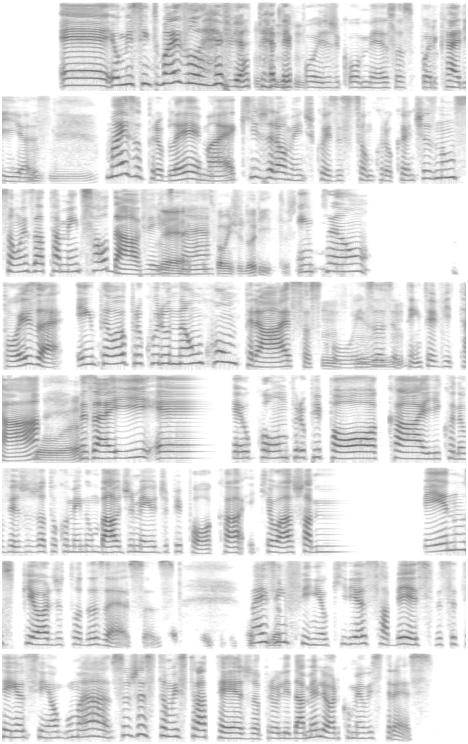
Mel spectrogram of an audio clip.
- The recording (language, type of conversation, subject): Portuguese, advice, Como você costuma comer por emoção após um dia estressante e como lida com a culpa depois?
- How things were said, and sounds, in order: laughing while speaking: "leve até depois"; chuckle; other background noise; static; distorted speech; tapping; unintelligible speech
